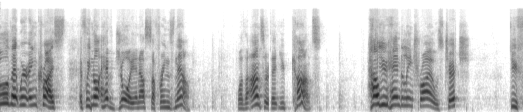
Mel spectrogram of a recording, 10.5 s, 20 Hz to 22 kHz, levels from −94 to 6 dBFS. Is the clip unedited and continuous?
no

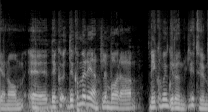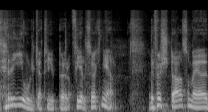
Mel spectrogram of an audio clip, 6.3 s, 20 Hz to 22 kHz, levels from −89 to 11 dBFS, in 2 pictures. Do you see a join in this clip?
yes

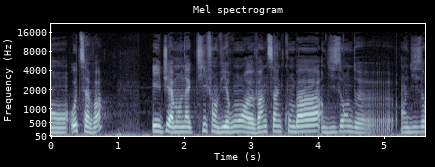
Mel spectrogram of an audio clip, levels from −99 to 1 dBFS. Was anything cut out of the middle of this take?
yes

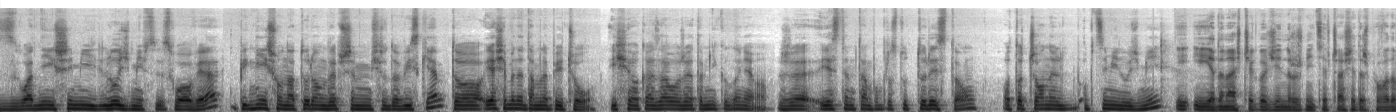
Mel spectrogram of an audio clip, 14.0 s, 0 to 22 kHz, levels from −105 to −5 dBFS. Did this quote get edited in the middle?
no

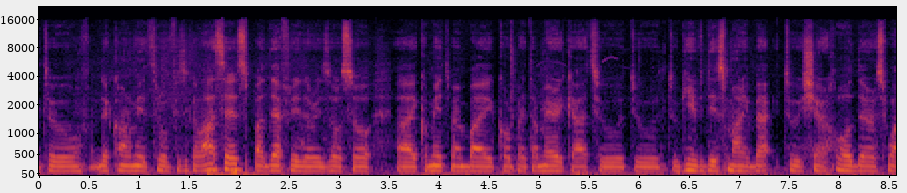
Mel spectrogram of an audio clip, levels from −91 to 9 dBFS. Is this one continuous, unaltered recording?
no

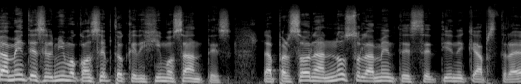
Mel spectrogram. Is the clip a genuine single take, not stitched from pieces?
yes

